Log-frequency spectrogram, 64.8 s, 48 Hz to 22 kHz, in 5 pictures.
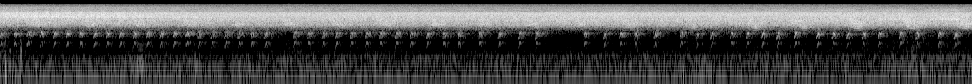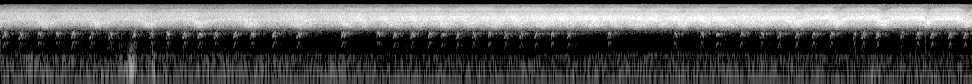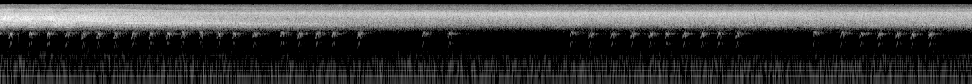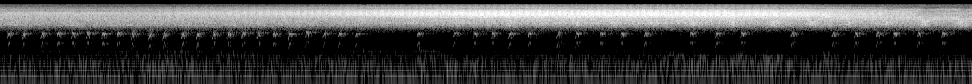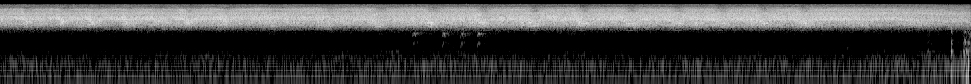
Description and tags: I captured this excited Pileated woodpecker on the edge of some deep woods, on a hot dusk in August 2010. It was about 7:30 on a calm night at the edge of the Shawnee National Forest. The tempurature was 85 degrees.
What I find really enjoyable though is the rising, and ebbing and flowing of, I believe the typical summer cicadas.
Recorded using my Zoom H4N recorder using the internal buil-in microphones.
sound-scape, woodpecker, cicadas, Summer, nature, forest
